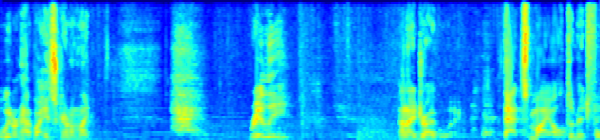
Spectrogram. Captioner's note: sharp sigh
